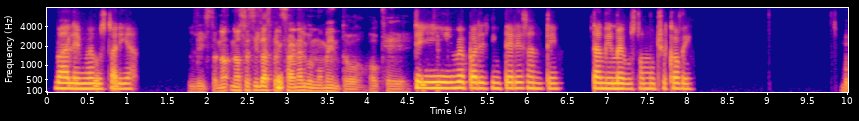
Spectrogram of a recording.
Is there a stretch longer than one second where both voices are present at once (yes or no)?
no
